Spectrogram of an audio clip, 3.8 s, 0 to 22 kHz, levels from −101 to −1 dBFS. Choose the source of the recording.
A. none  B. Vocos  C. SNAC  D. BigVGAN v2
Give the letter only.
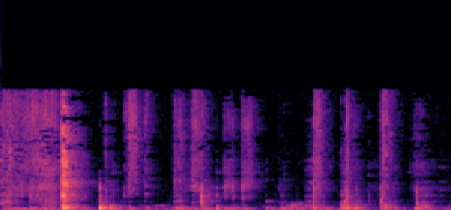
A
